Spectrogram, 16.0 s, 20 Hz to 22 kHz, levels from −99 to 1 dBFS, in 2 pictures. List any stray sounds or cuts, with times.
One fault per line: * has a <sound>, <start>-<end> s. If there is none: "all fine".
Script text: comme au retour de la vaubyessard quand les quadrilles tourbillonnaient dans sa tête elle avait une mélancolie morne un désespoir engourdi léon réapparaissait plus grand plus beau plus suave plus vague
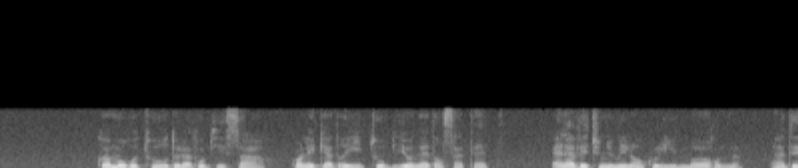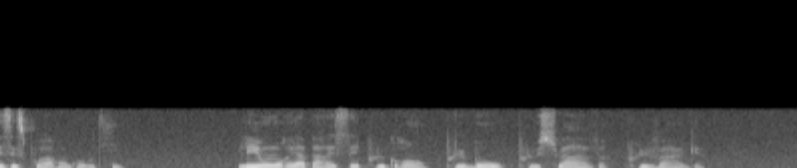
all fine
